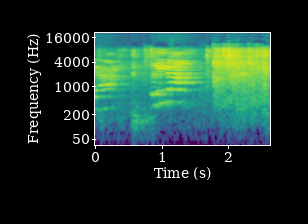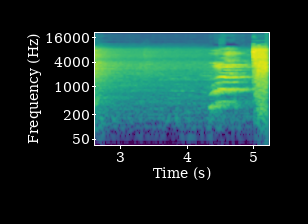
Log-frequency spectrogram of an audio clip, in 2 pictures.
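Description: Students in a classroom clap their hands together in a call-and-response game, with a burst of group clapping between stretches of a teacher's voice speaking, fairly close and loud.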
